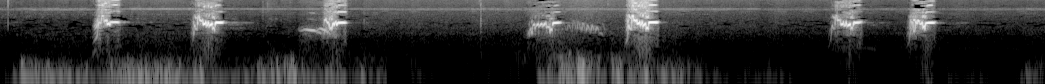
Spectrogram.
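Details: Javan myna lure recording for wild birds: scratchy, buzzy notes in loose series, interspersed with low rumbling handling noise.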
